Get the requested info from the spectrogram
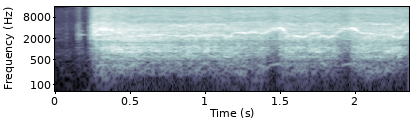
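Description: Cordless drill boring a large hole into a wooden beam, starting a fraction of a second in: the motor runs under load while the bit cutting the wood gives a wavering, high-pitched squeal.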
